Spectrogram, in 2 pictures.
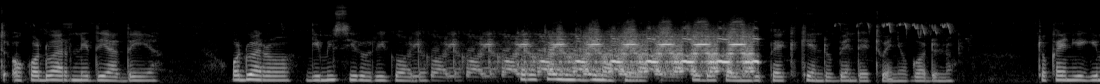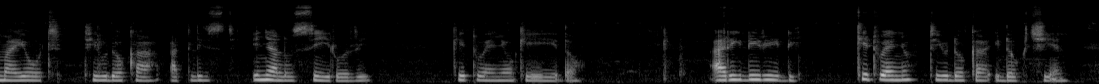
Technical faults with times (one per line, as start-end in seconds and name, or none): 4.09-7.70 feedback echo between two devices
